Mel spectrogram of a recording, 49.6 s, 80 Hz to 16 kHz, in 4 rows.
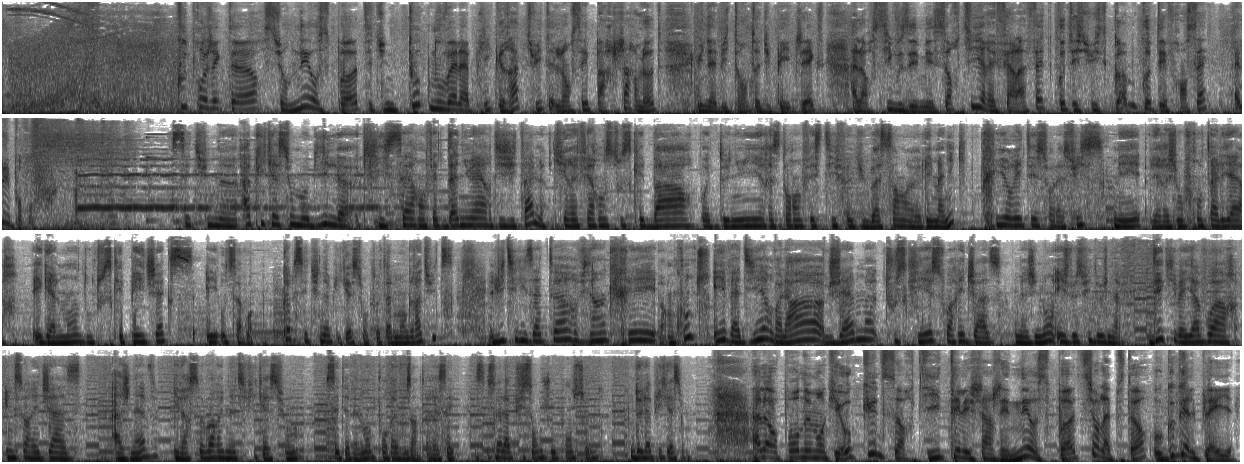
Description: Flash Info 1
